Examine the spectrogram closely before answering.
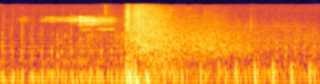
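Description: A helicopter explodes with a booming blast.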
